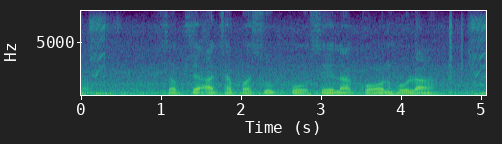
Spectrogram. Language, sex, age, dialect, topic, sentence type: Bhojpuri, female, 18-24, Northern, agriculture, question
